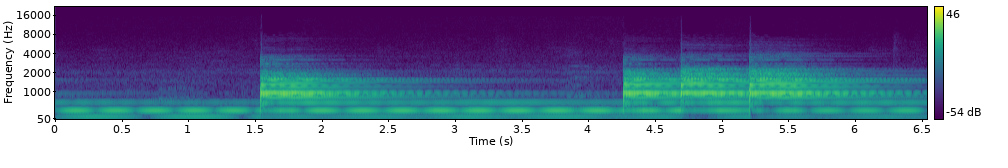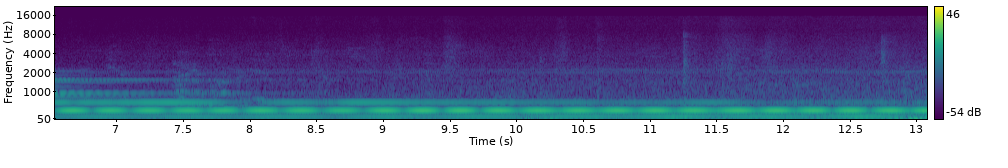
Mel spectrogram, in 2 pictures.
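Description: Large temple bell struck once about a second and a half in, then three times in quick succession around four to five seconds in. Its long ringing hum wavers in a steady slow pulse throughout.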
